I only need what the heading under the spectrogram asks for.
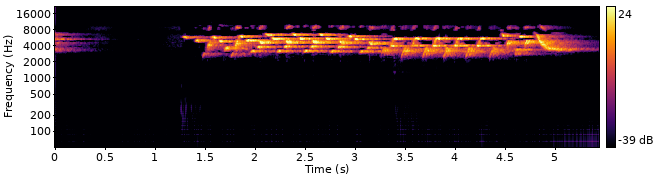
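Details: European goldfinch that won third place in a competition held by the Casablanca bird lovers' association. After a second of silence it gives a fast, dense run of bright twittering notes, trills and buzzy slurs, ending on a rising, sliding phrase.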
